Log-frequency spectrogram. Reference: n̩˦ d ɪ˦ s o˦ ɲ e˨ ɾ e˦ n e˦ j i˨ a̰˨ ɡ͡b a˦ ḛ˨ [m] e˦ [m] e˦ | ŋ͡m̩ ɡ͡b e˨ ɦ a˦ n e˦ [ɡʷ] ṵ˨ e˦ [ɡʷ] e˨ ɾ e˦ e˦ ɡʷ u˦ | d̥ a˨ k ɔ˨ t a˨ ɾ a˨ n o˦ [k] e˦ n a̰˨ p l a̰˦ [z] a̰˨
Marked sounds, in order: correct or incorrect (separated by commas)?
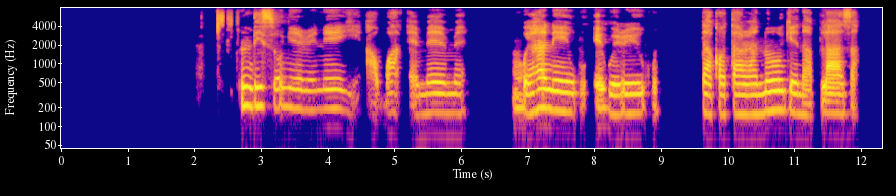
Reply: correct, correct, correct, correct, incorrect, correct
